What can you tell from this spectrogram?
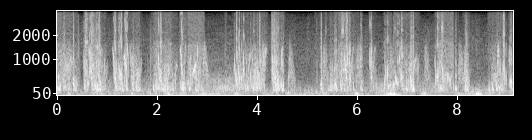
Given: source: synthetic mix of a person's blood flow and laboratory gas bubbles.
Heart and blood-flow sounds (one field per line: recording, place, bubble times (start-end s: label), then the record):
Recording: Doppler ultrasound of blood flow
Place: subclavian vein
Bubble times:
0.00-0.42 s: bubbles
0.53-1.02 s: bubbles
1.10-1.70 s: bubbles
1.89-2.95 s: bubbles
3.35-3.40 s: bubbles
3.51-4.21 s: bubbles
4.29-4.58 s: bubbles
5.15-6.13 s: bubbles
6.23-6.41 s: bubbles
6.52-7.26 s: bubbles
7.54-8.04 s: bubbles
8.10-8.35 s: bubbles
8.61-9.14 s: bubbles
From the record:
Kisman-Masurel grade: 332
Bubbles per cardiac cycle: rolling drumbeat, 9 or more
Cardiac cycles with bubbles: 50 to 99%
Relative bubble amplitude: moderate (0.250 to 0.450)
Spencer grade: 3 (all of the cardiac periods contain showers or single bubble signals, but not dominating or overriding the cardiac motion signals)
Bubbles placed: anywhere in the cardiac cycle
